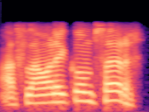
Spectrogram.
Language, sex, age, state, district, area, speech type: Kashmiri, male, 30-45, Jammu and Kashmir, Bandipora, rural, conversation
